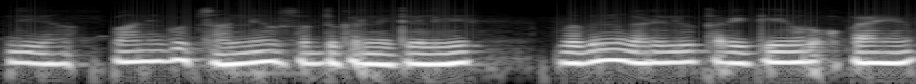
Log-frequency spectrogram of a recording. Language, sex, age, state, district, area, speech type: Hindi, male, 45-60, Rajasthan, Jodhpur, urban, spontaneous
